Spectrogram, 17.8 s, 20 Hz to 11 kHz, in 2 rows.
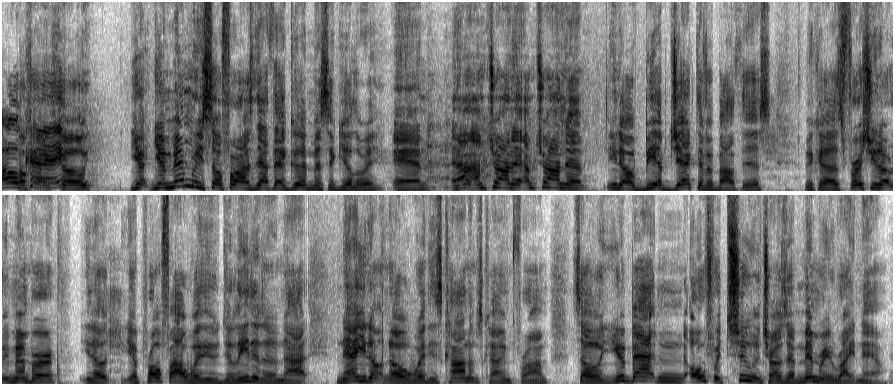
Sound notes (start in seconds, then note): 3.8 audience laughing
